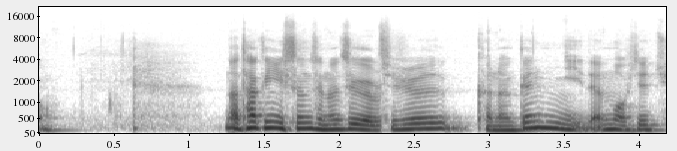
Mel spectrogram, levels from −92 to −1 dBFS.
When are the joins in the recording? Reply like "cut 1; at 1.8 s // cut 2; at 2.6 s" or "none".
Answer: cut 1; at 2.2 s // cut 2; at 2.9 s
